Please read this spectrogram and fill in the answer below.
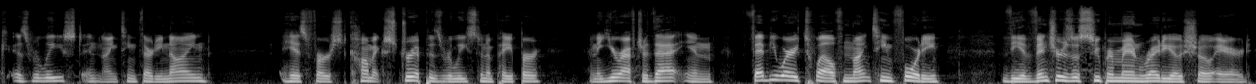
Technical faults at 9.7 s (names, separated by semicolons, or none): none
